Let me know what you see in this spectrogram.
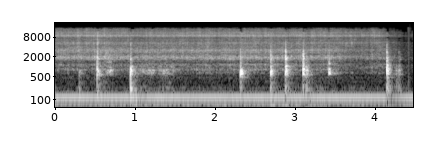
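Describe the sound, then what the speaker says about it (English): Onions and chicken frying in a pan of oil for chicken fried rice, with a steady soft sizzle and a low hum under it. Sharp clicks and taps from stirring land at irregular moments. "I'm just cooking down the onions to get them a little bit softer and clearer"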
